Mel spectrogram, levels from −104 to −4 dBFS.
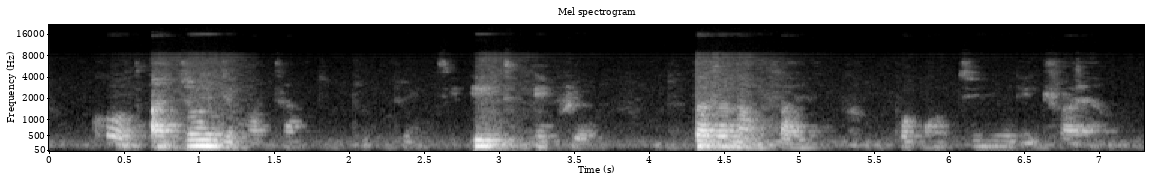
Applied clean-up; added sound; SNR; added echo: none; none; none; none.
